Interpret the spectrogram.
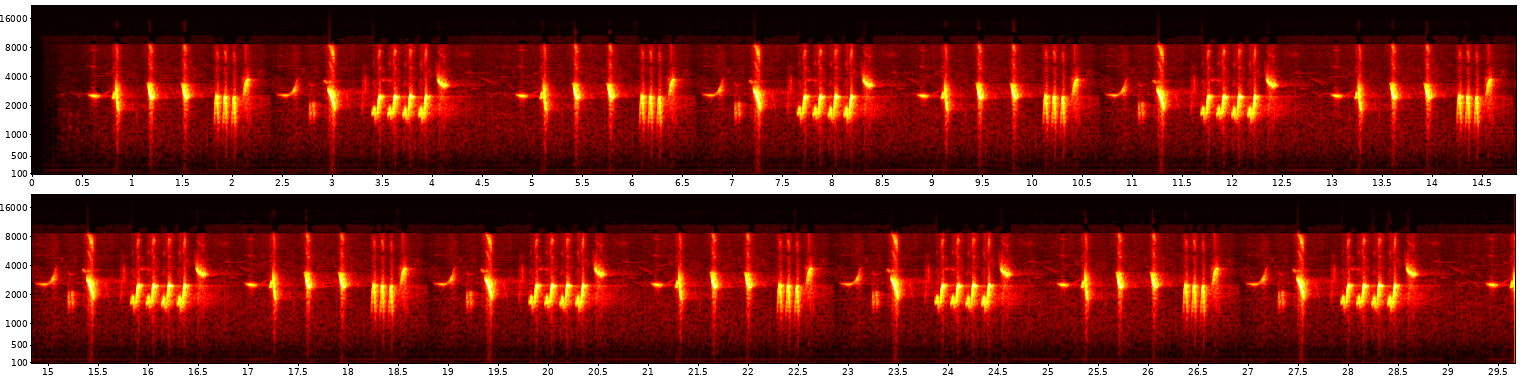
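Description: Bird chirps: a quick phrase of high chirps and trills that repeats in the same pattern about every two seconds, like a looped recording.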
